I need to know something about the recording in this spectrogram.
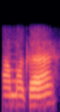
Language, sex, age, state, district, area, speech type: Tamil, female, 30-45, Tamil Nadu, Nilgiris, rural, conversation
